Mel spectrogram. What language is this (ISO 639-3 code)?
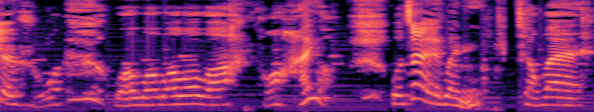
zho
